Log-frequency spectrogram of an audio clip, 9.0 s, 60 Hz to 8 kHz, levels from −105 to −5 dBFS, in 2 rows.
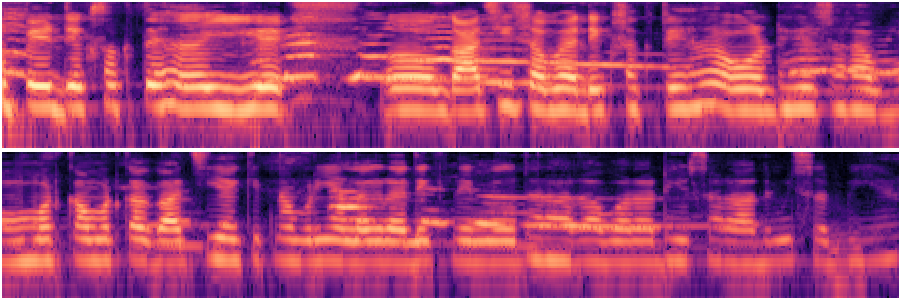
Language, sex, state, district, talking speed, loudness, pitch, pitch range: Maithili, female, Bihar, Saharsa, 200 wpm, -22 LUFS, 220 Hz, 210-235 Hz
